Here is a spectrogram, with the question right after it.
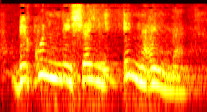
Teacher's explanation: والتنوين اللي بعده عين ما تغنش لأن العين من حروف الإظهار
